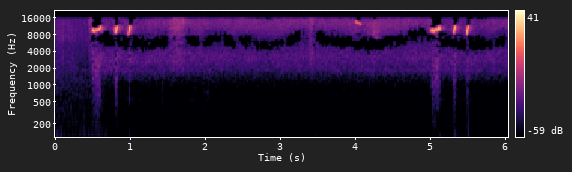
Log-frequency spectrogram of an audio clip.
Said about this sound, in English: We do actually have, in order to paint pictures with sound here a bit, an audio file of what the official Kiwi Bird of the Year sounds like.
